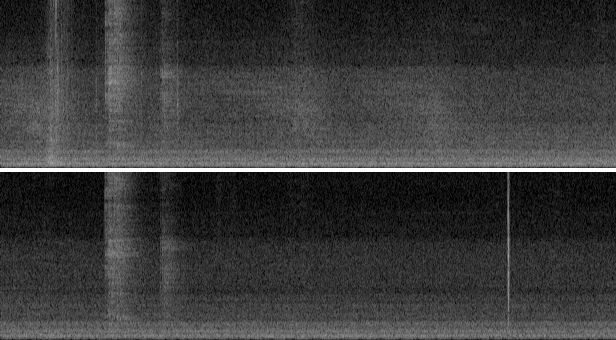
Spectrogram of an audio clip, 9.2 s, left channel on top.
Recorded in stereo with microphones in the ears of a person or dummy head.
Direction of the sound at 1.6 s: 25° right (ahead or behind).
